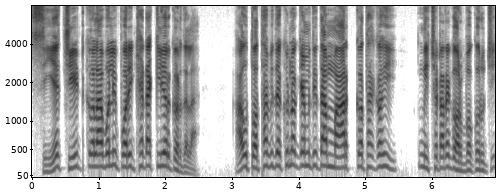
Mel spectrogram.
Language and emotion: Odia, disgusted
